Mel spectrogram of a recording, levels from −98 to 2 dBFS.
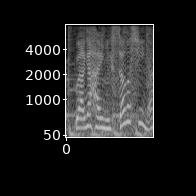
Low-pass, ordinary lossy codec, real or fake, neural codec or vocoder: none; none; fake; codec, 16 kHz, 2 kbps, FunCodec, trained on Chinese and English, 25 frames a second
